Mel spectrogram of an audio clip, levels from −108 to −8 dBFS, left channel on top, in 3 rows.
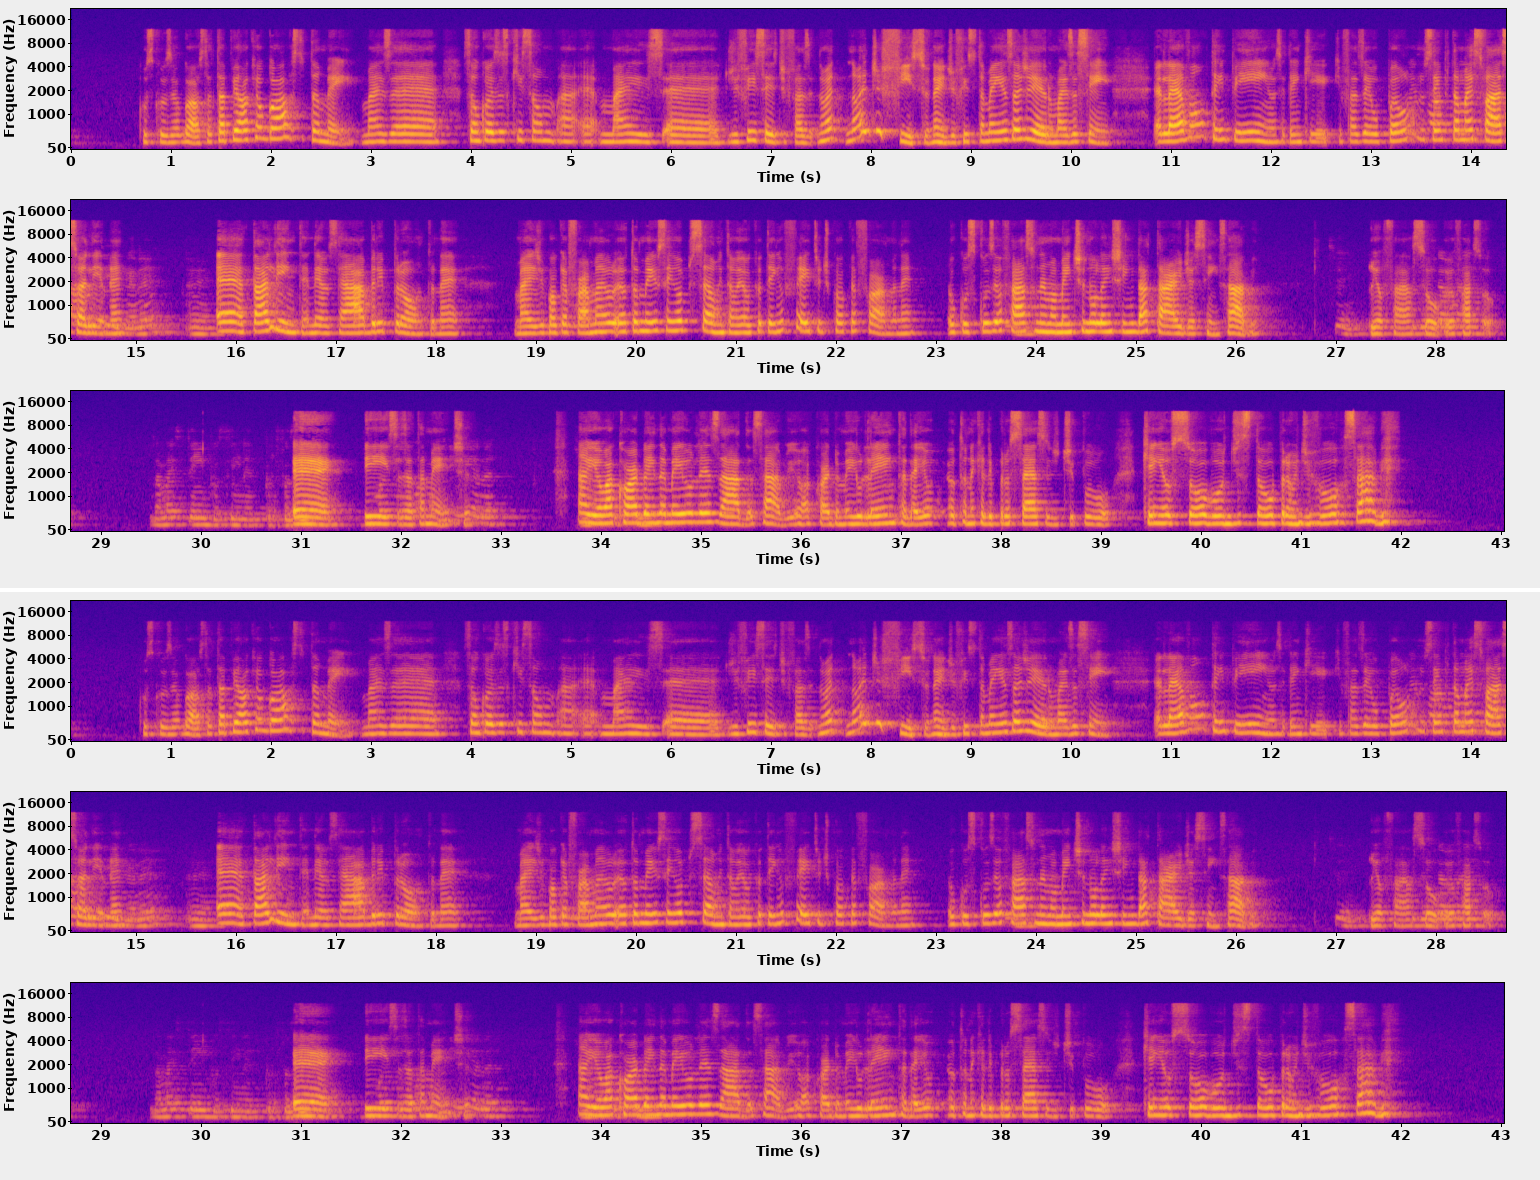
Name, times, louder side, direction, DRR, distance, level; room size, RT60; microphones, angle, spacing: voice 1, 0.7-14.9 15.8-18.3 18.8-22.8 23.1-26.3 27.3-28.6 30.9-31.4 31.6-32.7 33.6-42.0, left 4 dB, 35° left, 0.4 m, -26 dB
voice 2, 13.4-15.8 19.1-19.5 23.7-24.0 27.0-27.3 27.8-28.5 29.5-31.1 31.7-33.0 33.8-34.6 36.6-37.0, left 1 dB, 85° left, 2.3 m, -39 dB
17.5 x 10.0 x 2.5 m
head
